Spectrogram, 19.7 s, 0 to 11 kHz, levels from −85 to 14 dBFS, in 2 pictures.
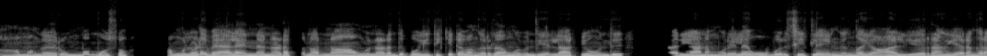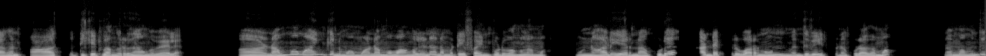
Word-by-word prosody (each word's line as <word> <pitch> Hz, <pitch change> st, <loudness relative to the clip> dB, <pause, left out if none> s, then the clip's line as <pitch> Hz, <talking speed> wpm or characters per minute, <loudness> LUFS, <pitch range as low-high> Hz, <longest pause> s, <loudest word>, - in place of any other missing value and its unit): ஆமாங்க 200 Hz, +3 st, +1 dB, 0.2 s
ரொம்ப 200 Hz, -, +1 dB
மோசம். 185 Hz, -6 st, -3 dB, 0.4 s
அவங்களோட 175 Hz, +9 st, +1 dB, 0.2 s
வேலை 195 Hz, +4 st, +3 dB
என்ன, 175 Hz, -1 st, +1 dB
நடத்துநர்னா 205 Hz, -, -1 dB
அவங்க 180 Hz, -5 st, +1 dB
நடந்து 195 Hz, +8 st, +2 dB
போய் 185 Hz, +2 st, +2 dB
டிக்கெட்ட 230 Hz, +5 st, 0 dB
வாங்கறத 190 Hz, -2 st, +1 dB
அவங்க 180 Hz, -4 st, +1 dB
வந்து 185 Hz, +3 st, +1 dB
எல்லார்கிட்டயும் 195 Hz, +6 st, +1 dB
வந்து 185 Hz, +5 st, +1 dB, 0.5 s
சரியான 210 Hz, +3 st, +2 dB
முறையில 185 Hz, +1 st, +1 dB, 0.2 s
ஒவ்வொரு 210 Hz, +3 st, 0 dB
சீட்ல 225 Hz, 0 st, 0 dB
எங்கெங்கே 195 Hz, +1 st, +1 dB, 0.2 s
ஆள் 190 Hz, +1 st, +2 dB, 0.2 s
ஏர்றாங்க, 175 Hz, -1 st, 0 dB
இறங்குறாங்கன்னு 195 Hz, +1 st, 0 dB
பார்த்து 190 Hz, -, -2 dB
டிக்கெட் 220 Hz, +1 st, -1 dB
வாங்குறது 175 Hz, -2 st, 0 dB
தான் 230 Hz, 0 st, +2 dB
அவங்க 160 Hz, -8 st, -1 dB
வேலை. 150 Hz, +1 st, -1 dB, 0.6 s
ஆ -, -, -3 dB, 0.3 s
நம்ம 255 Hz, +10 st, +1 dB
வாங்கிக்கணுமாமா. 250 Hz, -, -1 dB
நம்ம 185 Hz, +5 st, +1 dB
வாங்கலனா 235 Hz, +5 st, +1 dB
நம்மட்டயே 220 Hz, +2 st, -1 dB
ஃபைன் 200 Hz, +2 st, +1 dB
போடுவாங்களாம்மா. 160 Hz, -3 st, -1 dB, 0.3 s
முன்னாடி 220 Hz, +4 st, +2 dB
ஏற்னா 205 Hz, -2 st, +1 dB
கூட 245 Hz, +7 st, +1 dB, 0.3 s
கண்டெக்டர் 240 Hz, +3 st, -1 dB
வரணுனு 220 Hz, +4 st, +2 dB
வந்து 210 Hz, +2 st, 0 dB
வெயிட் 205 Hz, 0 st, -2 dB
பண்ணக்கூடாதாம்மா. 175 Hz, +4 st, -1 dB, 0.6 s
நம்ம 240 Hz, +1 st, +1 dB
வந்து 270 Hz, +4 st, -1 dB
200 Hz, 145 wpm, -22 LUFS, 180-225 Hz, 0.6 s, வேலை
